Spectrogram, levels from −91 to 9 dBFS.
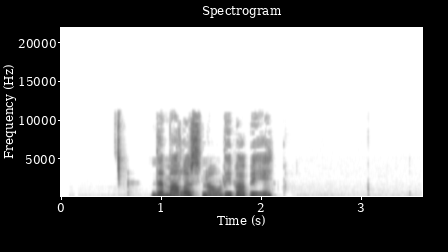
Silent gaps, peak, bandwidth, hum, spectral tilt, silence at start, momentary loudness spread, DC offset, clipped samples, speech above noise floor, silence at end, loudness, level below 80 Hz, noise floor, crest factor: none; -12 dBFS; 11.5 kHz; none; -4.5 dB/octave; 0.55 s; 14 LU; under 0.1%; under 0.1%; 49 dB; 1.5 s; -30 LUFS; -76 dBFS; -77 dBFS; 20 dB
